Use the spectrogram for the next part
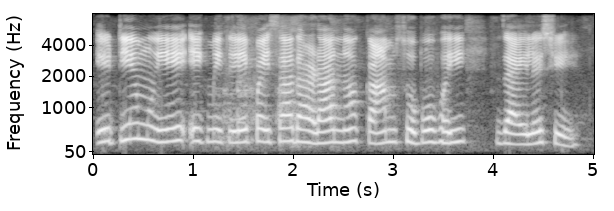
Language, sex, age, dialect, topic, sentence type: Marathi, female, 18-24, Northern Konkan, banking, statement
